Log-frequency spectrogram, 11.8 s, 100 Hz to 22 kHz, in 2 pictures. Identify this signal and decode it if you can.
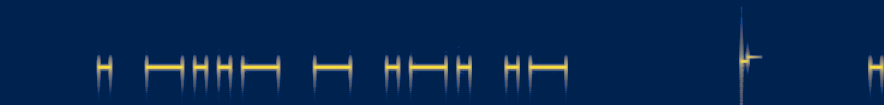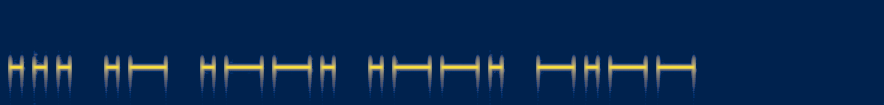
Morse code, heard as a keyed tone, about 15 wpm, 700 Hz. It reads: EXTRA HAPPY
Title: Sentences from Top 1000 Words - New Word Drill - 15wpm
